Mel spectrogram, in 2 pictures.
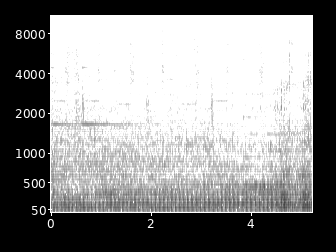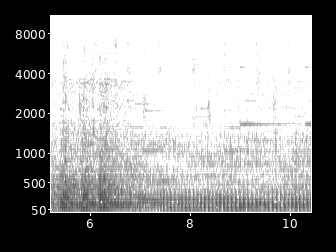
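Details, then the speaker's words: Honda motorcycle with rebuilt top end (new carburetor set, new cylinder barrel), new chain and shocks: even, quick single-cylinder putter at steady idle with no misses or knocks; normal idle. "ได้สตาร์ทมือนิ่มดีเด้อครับ"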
